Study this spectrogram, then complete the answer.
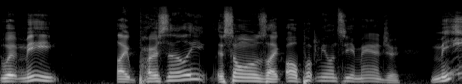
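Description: Intonation rises and falls in a lively way in a plain, everyday voice. The recording is very clean, with a silent background. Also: man. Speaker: podcast host. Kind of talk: casual chat.

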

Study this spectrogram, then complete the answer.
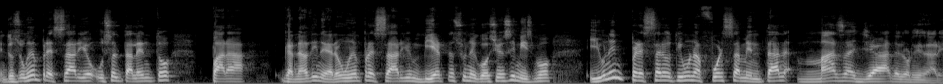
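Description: It is a plain, everyday voice at a fairly quick pace with ordinary pitch variation. Loudness stays very even on a very clean recording with a silent background. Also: man, fairly high pitch for a man. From Ecuador, moved to the US at 11. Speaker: entrepreneur, podcast co-host. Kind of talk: live podcast talk about business.

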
